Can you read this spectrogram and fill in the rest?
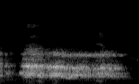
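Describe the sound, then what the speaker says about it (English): A single dog lets out a brief howling bark indoors, a short drawn-out yowl heard alone and fairly faint. "Do you hear my dog?"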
